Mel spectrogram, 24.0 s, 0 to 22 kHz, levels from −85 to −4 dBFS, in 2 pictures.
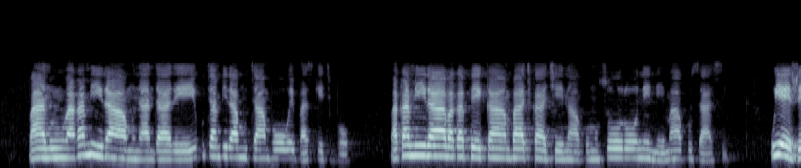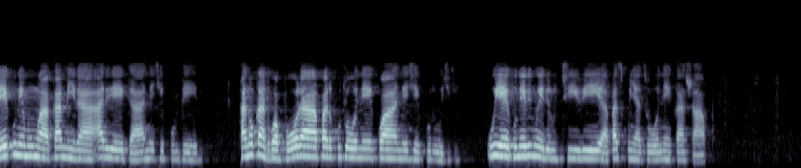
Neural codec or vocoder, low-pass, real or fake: none; 5.4 kHz; real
